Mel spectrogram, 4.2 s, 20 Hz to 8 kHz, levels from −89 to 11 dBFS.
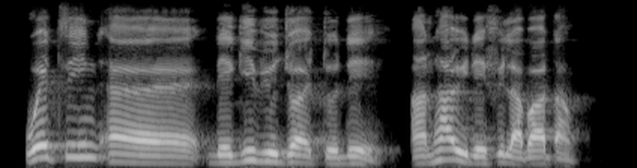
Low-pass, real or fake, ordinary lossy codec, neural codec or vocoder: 7.2 kHz; real; Opus, 32 kbps; none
